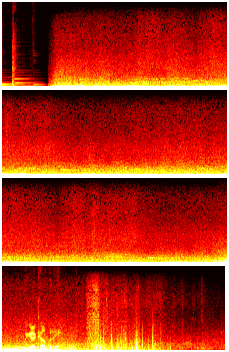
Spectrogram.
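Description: Wind rushes loudly and steadily during a free fall.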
